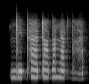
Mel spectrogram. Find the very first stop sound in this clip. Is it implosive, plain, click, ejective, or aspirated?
click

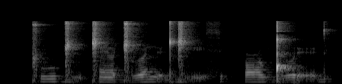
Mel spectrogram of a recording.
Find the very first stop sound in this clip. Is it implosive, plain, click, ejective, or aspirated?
click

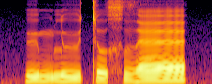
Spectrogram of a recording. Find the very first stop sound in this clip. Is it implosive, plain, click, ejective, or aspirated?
plain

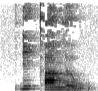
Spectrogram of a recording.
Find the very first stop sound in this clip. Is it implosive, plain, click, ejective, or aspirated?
implosive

